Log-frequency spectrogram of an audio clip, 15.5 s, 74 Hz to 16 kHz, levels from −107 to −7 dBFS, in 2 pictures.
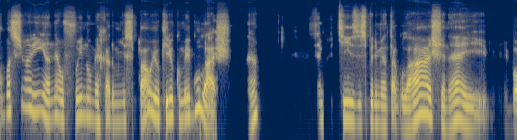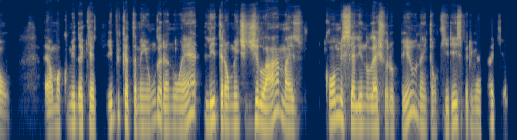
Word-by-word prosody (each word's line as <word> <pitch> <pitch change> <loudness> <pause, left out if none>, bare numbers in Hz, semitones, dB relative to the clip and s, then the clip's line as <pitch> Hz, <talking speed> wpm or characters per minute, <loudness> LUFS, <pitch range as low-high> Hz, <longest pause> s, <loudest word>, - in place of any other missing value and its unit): uma 220 - -2
senhorinha, 230 - 0
né. 185 +3 -7
Eu 170 - -1
fui 180 +4 -4
no 185 -1 -8
mercado 155 -2 -3
municipal 155 +8 0
e - - +2
eu 175 - +2
queria 180 +2 +1
comer 175 +1 -3
Gulyás, 245 +5 +2 0.3
né. - - -4 0.8
Sempre - - -13 0.2
quis 160 -2 +1
experimentar 145 -2 -1
Gulyás, 175 +8 +3
né, 145 +4 0
e 130 -1 -7 0.3
bom, 120 -4 0 0.5
é - - +2
uma 130 +2 -2
comida 140 -1 0
que - - -1
é 130 - +1 0.2
típica 150 0 +1
também 130 0 -2
húngara, 135 -2 -1
não 130 -1 -4
é 215 +12 +2
literalmente 145 -3 +3
de 170 - +5
lá, 145 - +5
mas 130 -1 -1 0.3
come-se 165 0 +4
ali, 140 -1 +3
no 135 -1 -7
leste 135 0 +3
europeu, 150 - -4
né, 135 - -6
então 125 - -9
queria 135 +5 -1
experimentar 125 -6 -6
aquilo. 455 - -11
150 Hz, 175 wpm, -25 LUFS, 130-175 Hz, 0.8 s, de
